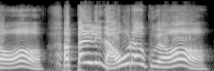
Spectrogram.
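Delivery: high, demanding sister-in-law voice; whiny sister-in-law. Acted. Sister-in-law nagging on the phone, high and demanding. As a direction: pester her to come out now.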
